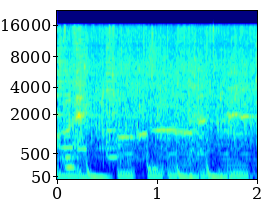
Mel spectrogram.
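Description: Heavy rain falling steadily, with wind rumbling on the microphone.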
